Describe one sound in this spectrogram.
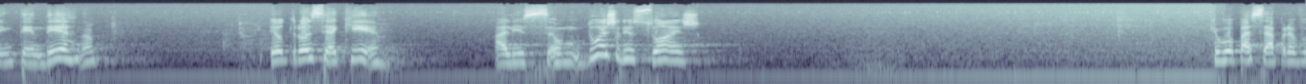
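A middle-aged woman speaks with emphasis into a microphone, in short phrases with pauses.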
